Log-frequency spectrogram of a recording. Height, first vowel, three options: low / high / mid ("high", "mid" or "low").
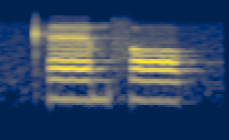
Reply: mid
